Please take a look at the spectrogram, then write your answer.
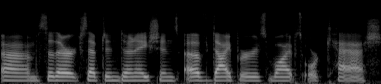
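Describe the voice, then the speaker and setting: The background is free of noise. A woman delivers her words at a fairly slow pace. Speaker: radio co-host. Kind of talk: casual morning radio talk.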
